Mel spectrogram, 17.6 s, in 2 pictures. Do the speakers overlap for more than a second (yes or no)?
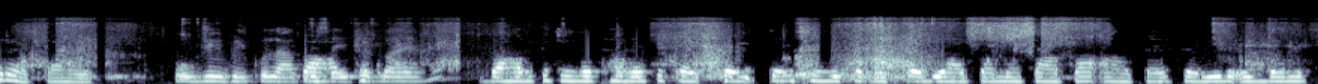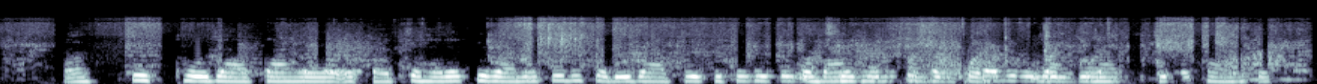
yes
